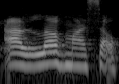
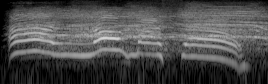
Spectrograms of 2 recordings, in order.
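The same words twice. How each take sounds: First: Said in the usual way. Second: Loud, high shouted chant; outside voice. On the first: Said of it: "but you're gonna say it loud". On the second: Real, not acted. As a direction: shout it out with pride. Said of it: "I want you to use the outside voice".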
